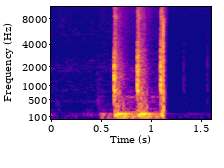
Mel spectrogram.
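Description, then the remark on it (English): Three quick, heavy knocks on the front door of a house, loud, landing in rapid succession with a solid thud to each, then silence. “That was really loud. What was that? I'll get it.”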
